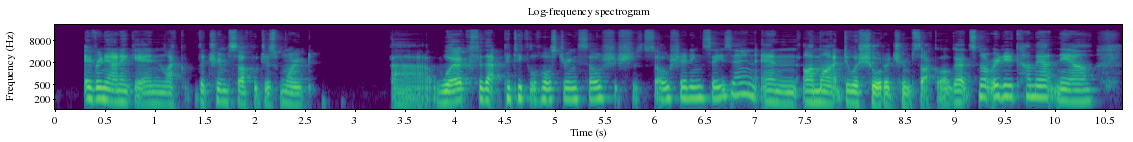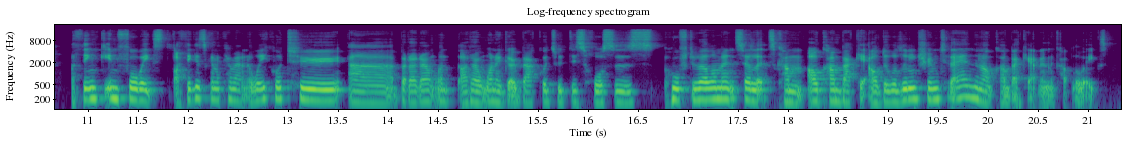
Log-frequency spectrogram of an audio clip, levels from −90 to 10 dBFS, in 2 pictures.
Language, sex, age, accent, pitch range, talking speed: English, female, 20-39, Australian, 170-210 Hz, 265 wpm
